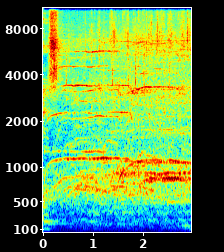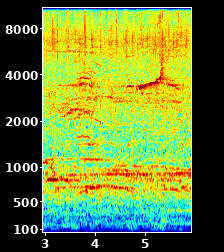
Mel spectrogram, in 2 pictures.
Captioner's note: audience cheering; audience applauding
